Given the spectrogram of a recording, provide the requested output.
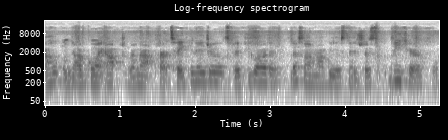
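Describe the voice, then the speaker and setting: Noticeable background noise sits behind a woman with an American accent. Her voice is medium in pitch with fairly even intonation. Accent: Chicago Southern. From Chicago. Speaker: astrology and tarot content creator. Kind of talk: casual talk to camera.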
